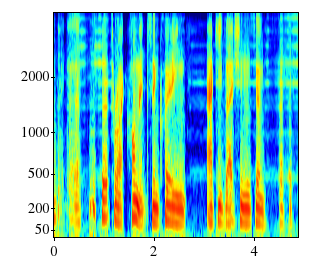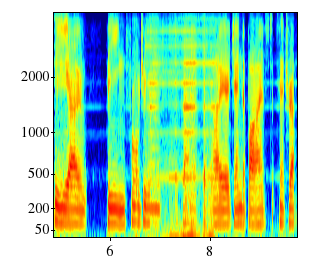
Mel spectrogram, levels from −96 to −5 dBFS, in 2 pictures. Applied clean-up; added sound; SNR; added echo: neural separator model SepFormer WHAMR!.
